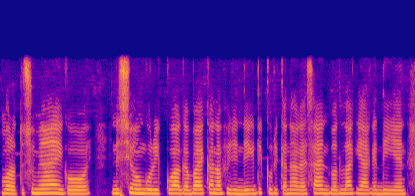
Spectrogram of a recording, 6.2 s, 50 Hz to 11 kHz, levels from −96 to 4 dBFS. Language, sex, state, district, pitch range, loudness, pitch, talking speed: Chakma, female, Tripura, Dhalai, 210-225 Hz, -16 LUFS, 220 Hz, 175 wpm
